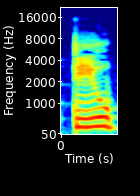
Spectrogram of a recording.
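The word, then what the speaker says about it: tube: হচ্ছে এখানে তো আমরা চিউপ উচ্চারণ করতে পারতাম টি এর পরে ইউ থাকলে আমরা চ এর মতই উচ্চারণ করি তাহলে এখানে আমরা এটাকে চিউপ উচ্চারণ না করে টিউব করছি কেন চলুন আমরা সেই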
